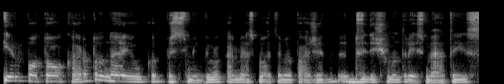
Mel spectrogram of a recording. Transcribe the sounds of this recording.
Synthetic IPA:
ɪrpoːt̪oːkɐrt̪oːnɐjɛʊkɐppʲɾʲɪsʲɪmʲɪŋʲkʲɪʋɐkɑːmʲɛsmɑːt̪ʲeːmʲɛpɑːʋʲɪzʲd͡ʒʲʊɪd̪ʲʋʲɪd̪ʲɛʃʲɪmɐnt̪ɾɐɪsmʲæːt̪ɐɪs

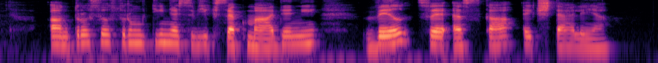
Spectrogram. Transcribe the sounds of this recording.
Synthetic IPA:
ʔant̪ɾososɾuŋkt̪ʲinʲɛsviːksɛkmaːd̪ʲɛnʲi | vɪlt͡sɛːʔɛskaɛkʃt̪alija

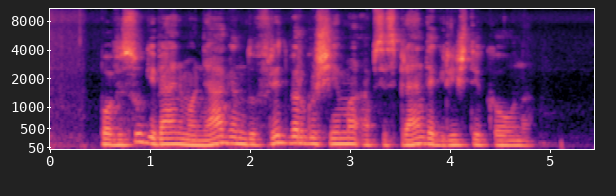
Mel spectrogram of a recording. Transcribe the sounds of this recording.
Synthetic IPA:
poːʋʲɪsuːɡʲiːʋʲæːnʲɪmoːnʲæːɡɐnd̪uːfʲɾʲɪd̪ʲbʲɛɾɡuʃʲɛɪmɐʔɐpʲsʲɪsʲpʲɾʲæˑnʲd̪ʲeːɡɾʲiːʃ̬ʲt̪ʲɪːkʰɒʊnɑː

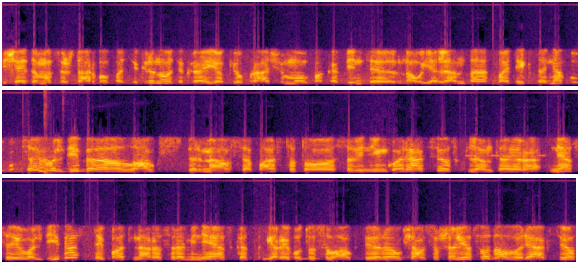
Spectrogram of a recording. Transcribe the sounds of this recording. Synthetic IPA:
ɪʃʲɛɪd̪ɐmɐsɪʒd̪ɐrboːpɐt̪ʲɪkɾʲɪnɐoːt̪ʲɪkɾɐɪjoːkʲuːpɾɑːʃʲɪmʊpɐkɐbʲɪnʲt̪ʲɪnɐʊjɛlʲɛnt̪ɑbɑt̪ʲɛɪkt̪ɐnʲɛbʊʋoːsɐʋʲɪʋɐlʲd̪ʲiːbʲɛlˠɐʊkspʲɪɾʲmʲɛʊsʲɛpɑːst̪ɐt̪oːsɐʋʲɪnʲiŋkoːɾʲɛaːk̚tt͡s̪ʲɪjoːslʲɛnt̪ɐiɾɐnʲɛsɐʋʲɪʋɐlʲd̪ʲiːbʲeːst̪ɐɪpɐt̪mʲæːɾɐsɪrɐmʲɪnʲeːjɛskɐt̪ɡʲɛɾɐɪbuːt̪uːsʲɪlˠɐʊkt̪ʲɪɪrɐʊkʃʲt͡ʃʲɛʊsʲoːʃɐlʲiɛsʋɐd̪oːʋuːɾʲɛɑːk̚t̪sʲɪjoːs

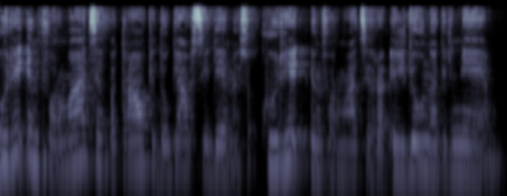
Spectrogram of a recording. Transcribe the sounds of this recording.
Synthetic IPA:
ʊɾʲɪʔɪnfoːrmɑːt̪sʲɪjɛpɐt̪ɾɐʊkʲed̪ɐʊɡʲɛʊsʲɛɪd̪ʲeːmʲɛ̰sʲoːkʊɾʲɪɪnfo̰rmɑːt̪sʲɪjɛ̰iɾɐ̰ʔɪlʲɡʲɛʊnɐɡɾʲɪnʲeːjɛ̰mɐ

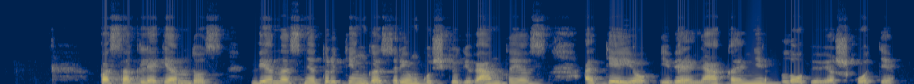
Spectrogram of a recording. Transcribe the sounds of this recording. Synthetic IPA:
pɐsɐklʲɛɡʲɛnd̪oːs | ʋʲiɛnɐsnʲɛt̪ʊɾʲt̪ʲɪŋɡɐsɾʲɪŋkʊʃʲkʲuɡʲiʋʲæˑnt̪oːjɛsɐt̪ʲeːjoːiːʋʲɛlʲnʲæːkɐlʲnʲilˠoːpʲjoːjiɛʃkoːt̪ʲɪ

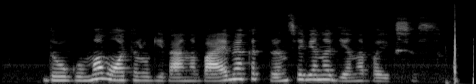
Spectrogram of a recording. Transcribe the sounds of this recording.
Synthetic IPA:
d̪ɒʊɡʊmɐmoːt̪ʲɛɾuːɡʲiːʋʲæːnɐbɑˑɪmʲækɐt̪̚pʲɾʲɪnt̪sɐɪʋʲiɛnɐd̪ʲiɛnɐbɐɪksʲɪs

